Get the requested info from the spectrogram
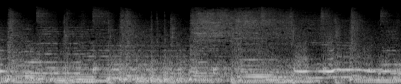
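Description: Tejano band playing live, with drum kit, electric guitar and keyboard in a steady beat.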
